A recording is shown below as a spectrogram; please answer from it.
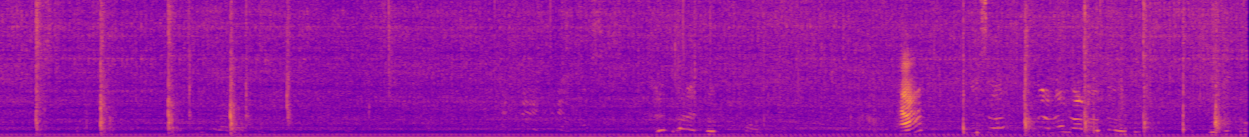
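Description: A small engine running steadily in the background, a constant low hum. A metal ladle knocks against a large cooking pan as stew is stirred, a regular knock about every two-thirds of a second in the first few seconds.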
